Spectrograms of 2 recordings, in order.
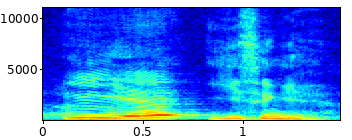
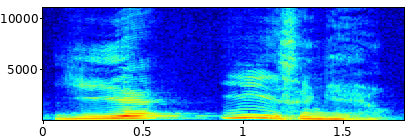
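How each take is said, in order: First: 이의 이승 with a different Gyeongsang tone, pitch a little raised; Gyeongsang pitch accent demo. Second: 이의 이승 with a Gyeongsang-style tone, drawn out slowly; Gyeongsang pitch accent demo. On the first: Lecturer contrasts second 이의 이승 tone pattern for class. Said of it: "그다음에 요걸 읽어보겠습니다". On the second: Lecturer models 이의 이승 tones to class, slow and deliberate. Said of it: "그다음에 요걸 읽겠습니다". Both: Shown as a demonstration.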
